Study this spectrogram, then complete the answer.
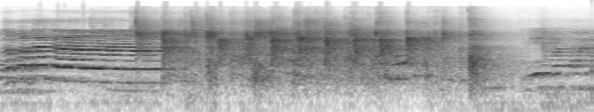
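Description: Classroom of children clapping their hands in a loud, dense burst of applause lasting several seconds, starting after a sustained tone and fading out, with voices mixed in.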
